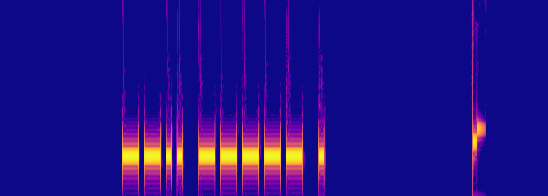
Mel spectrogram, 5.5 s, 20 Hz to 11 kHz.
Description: Morse code, heard as a keyed tone, about 23 wpm, 700 Hz. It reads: Z0E
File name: practice / 22wpm / Three Letter-Number Combinations - 22wpm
